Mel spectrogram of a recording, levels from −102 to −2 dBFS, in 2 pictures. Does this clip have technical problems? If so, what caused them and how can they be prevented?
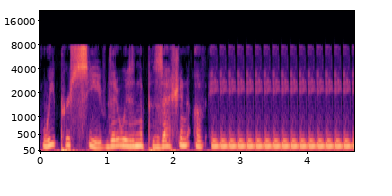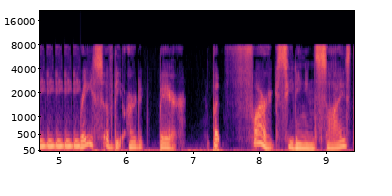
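Yes. From 2.70 to 5.31 s the speech falls into a broken-record loop: a 132 ms fragment repeats back to back about 20 times, and the speech due in that span is lost. The likely cause is a stalled player or stream re-sending its last held buffer. Monitoring the stream for stalls and muting instead of replaying stale buffers prevents it.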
